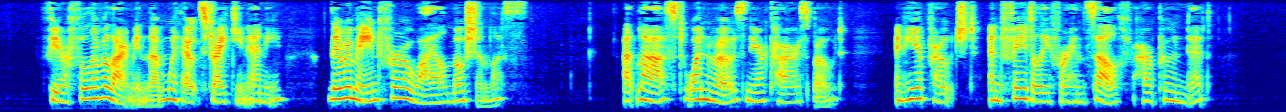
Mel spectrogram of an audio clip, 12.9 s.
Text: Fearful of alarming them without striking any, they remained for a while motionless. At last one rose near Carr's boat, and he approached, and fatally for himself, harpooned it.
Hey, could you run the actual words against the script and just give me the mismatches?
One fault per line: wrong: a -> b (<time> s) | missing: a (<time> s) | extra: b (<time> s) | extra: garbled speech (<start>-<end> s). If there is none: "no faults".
no faults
